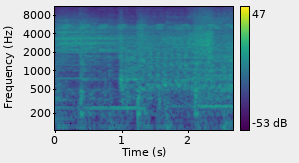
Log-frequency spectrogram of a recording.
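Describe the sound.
A car engine is started and run without any warm-up, giving a steady, rough mechanical drone with a low hum and a few surges in level.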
